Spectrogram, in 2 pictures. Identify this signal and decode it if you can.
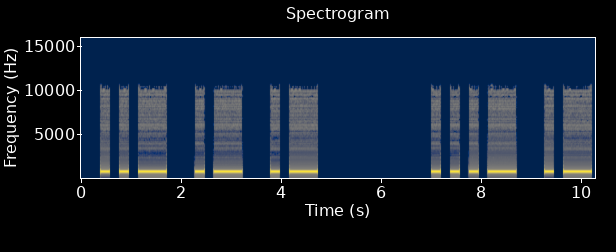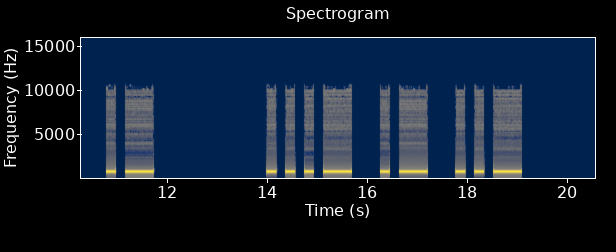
Morse code, heard as a keyed tone, about 6 wpm, 800 Hz. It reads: UAA VAA VAU
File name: morse mp3 / lecon3-vitesse 6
